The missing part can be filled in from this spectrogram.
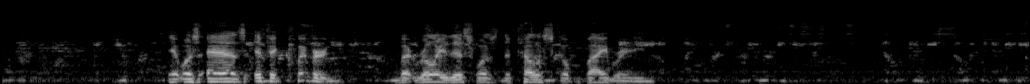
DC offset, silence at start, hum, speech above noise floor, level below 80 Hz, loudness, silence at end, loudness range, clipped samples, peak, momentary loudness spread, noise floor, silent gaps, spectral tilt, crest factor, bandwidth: under 0.1%; 0.05 s; none; 36 dB; -64 dBFS; -26 LUFS; 0 s; 21 LU; under 0.1%; -8 dBFS; 25 LU; -62 dBFS; none; -7 dB/octave; 22 dB; 7.6 kHz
